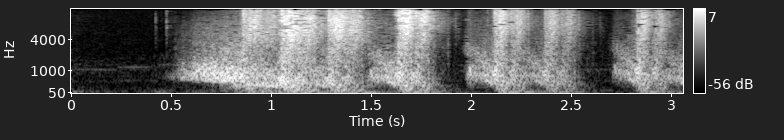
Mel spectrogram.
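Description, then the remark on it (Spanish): Arrows whoosh past in quick succession, three or four loud, airy swishes following one another after a brief quiet start, with no voices. “Es que me pasan volando las flechas.”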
